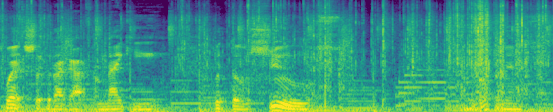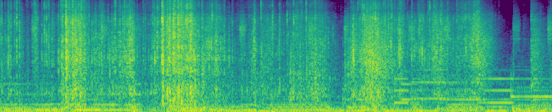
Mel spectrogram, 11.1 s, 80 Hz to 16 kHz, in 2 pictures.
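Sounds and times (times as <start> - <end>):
background music: 0.0 - 11.0
plastic bag crinkling: 1.4 - 10.6.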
